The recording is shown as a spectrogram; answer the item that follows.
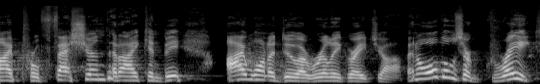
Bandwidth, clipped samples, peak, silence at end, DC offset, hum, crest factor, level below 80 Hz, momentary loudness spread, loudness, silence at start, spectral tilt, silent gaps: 16.5 kHz; under 0.1%; -2 dBFS; 0.1 s; under 0.1%; none; 18 dB; -78 dBFS; 7 LU; -19 LUFS; 0 s; -4.5 dB/octave; none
